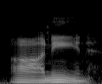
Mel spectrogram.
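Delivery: "Ah Nin" said as ah-neen; "Ah Nin" with open ah and a long neen; Ojibwe greeting. Shown as a demonstration. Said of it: "most common greetings you will hear".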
